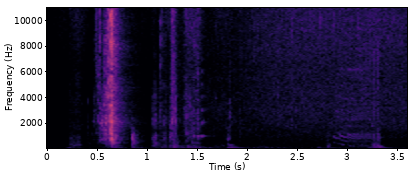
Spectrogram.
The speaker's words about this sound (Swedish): Ska jag öppna dörren så ska ni få höra regn. Det kan också vara rätt trevligt. Lyssna här.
